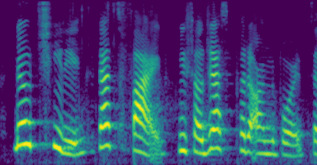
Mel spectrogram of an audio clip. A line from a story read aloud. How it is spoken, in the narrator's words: said the teacher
